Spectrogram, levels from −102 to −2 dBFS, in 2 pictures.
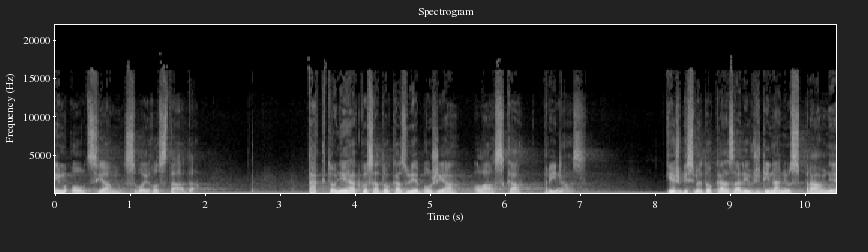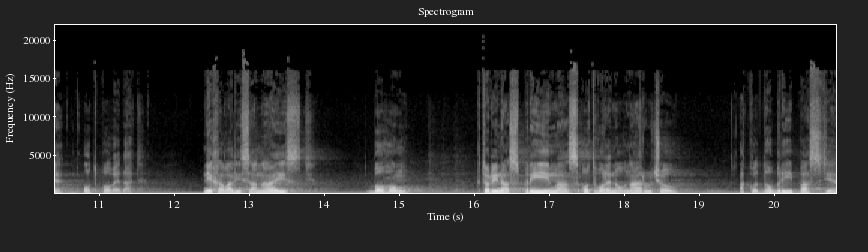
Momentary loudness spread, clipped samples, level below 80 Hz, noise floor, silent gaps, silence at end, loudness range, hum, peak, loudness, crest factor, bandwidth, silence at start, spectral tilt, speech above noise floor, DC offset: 13 LU; under 0.1%; -54 dBFS; -66 dBFS; none; 0 s; 7 LU; none; -6 dBFS; -24 LUFS; 18 dB; 16.5 kHz; 0 s; -6.5 dB/octave; 43 dB; 1%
